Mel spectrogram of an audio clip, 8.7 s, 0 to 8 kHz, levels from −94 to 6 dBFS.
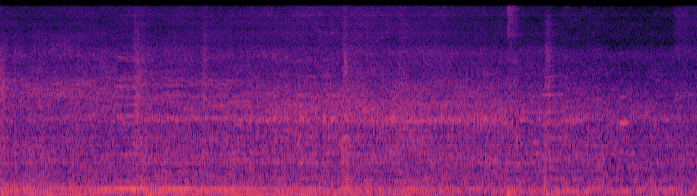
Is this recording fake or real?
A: fake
